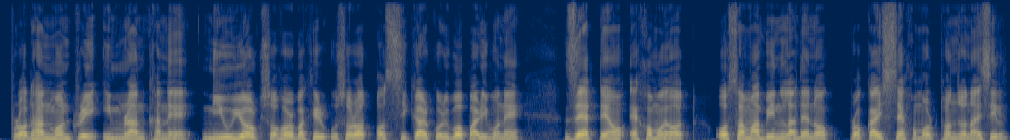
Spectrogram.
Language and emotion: Assamese, neutral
